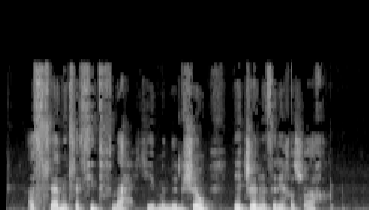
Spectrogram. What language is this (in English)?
Adyghe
